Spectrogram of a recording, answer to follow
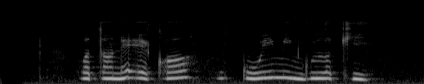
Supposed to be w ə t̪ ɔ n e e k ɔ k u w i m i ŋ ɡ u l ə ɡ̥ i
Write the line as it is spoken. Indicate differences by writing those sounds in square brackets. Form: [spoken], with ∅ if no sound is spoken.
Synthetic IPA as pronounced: w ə t̪ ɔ n e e k ɔ k u w i m i ŋ ɡ u l ə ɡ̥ i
